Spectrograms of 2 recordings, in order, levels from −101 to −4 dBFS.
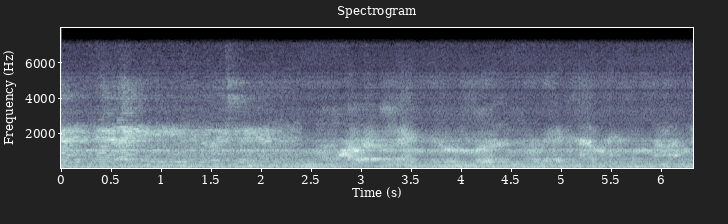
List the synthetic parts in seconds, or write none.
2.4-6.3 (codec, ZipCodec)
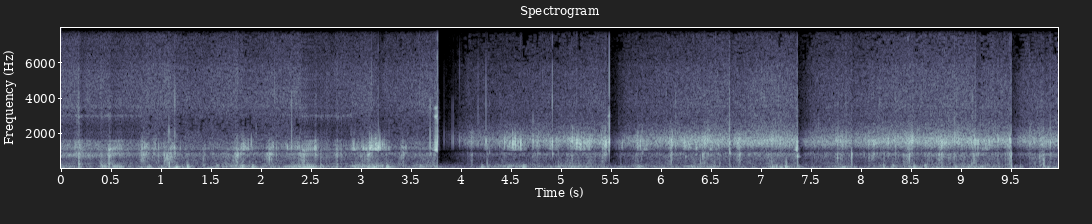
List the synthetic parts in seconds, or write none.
0.0-0.8 (codec, ZipCodec); 2.4-2.9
